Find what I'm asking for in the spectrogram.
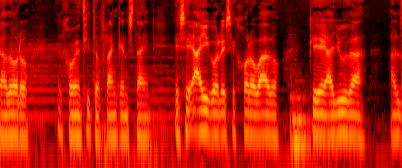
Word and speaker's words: Igor: No, se pronuncia Igor. – A mí me dijeron que era Igor.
